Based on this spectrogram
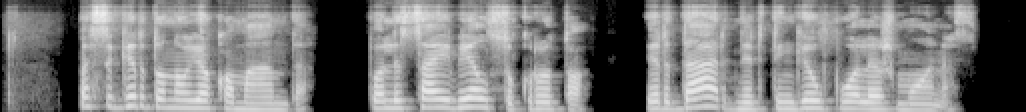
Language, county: Lithuanian, Vilnius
